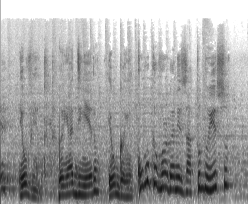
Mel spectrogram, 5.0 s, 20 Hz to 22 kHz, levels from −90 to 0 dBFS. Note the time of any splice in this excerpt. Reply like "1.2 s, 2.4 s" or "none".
1.0 s, 2.6 s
